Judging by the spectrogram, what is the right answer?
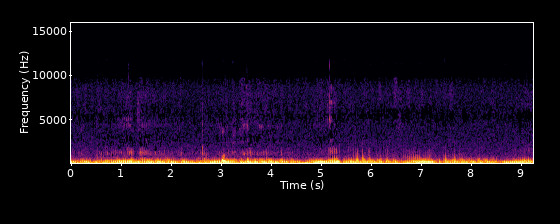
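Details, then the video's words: Male munchkin cat with long legs purring loudly indoors, 30/07/2023; a dense, grinding low rumble alternating between inhaled and exhaled phases, about thirty swells a minute, continuous throughout. "工事現場並みに喉を鳴らす猫。Cat purr like construction site!?"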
